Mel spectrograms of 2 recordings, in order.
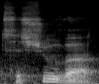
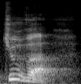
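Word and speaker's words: תשובה: the whole realm of Teshuvah, Tefillah, Tzedakah, Tshuva, as it's sometimes called by the Ashkenazi, Tshuva. But it's teshuva is the way it would be pronounced, I suppose, by the Sephardic.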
